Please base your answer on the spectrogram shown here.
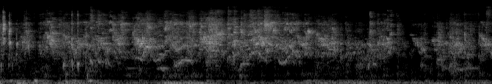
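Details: Happy flock of pet budgerigars singing in a new homemade cage: dense high chattering, squawks and chirps overlapping continuously, with a faint low rumble beneath.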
